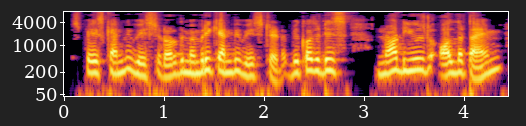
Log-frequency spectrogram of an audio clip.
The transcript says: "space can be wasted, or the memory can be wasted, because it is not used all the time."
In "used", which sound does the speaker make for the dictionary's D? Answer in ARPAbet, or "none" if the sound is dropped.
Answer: D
